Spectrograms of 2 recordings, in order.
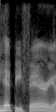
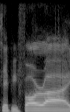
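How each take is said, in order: First: The name ends with a short 'ee' sound. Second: The name ends with a long 'eye' sound. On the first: The speaker calls it wrong. "people call me Hippie Fairy" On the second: The speaker calls it right. "The I it's the I is long"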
